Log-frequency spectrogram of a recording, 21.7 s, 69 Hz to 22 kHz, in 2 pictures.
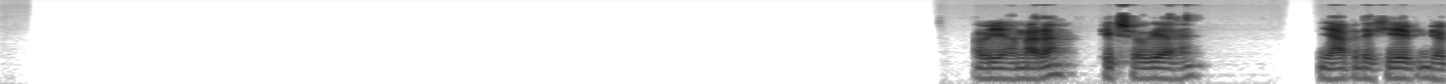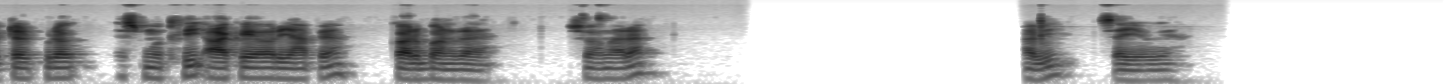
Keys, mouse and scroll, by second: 0.4 right click, 3.5 click, 5.0 space, 8.7 click, 15.2 click, 18.4 space.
